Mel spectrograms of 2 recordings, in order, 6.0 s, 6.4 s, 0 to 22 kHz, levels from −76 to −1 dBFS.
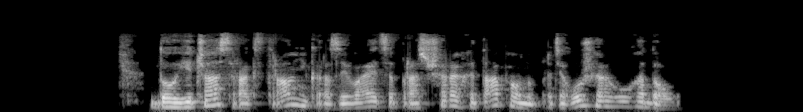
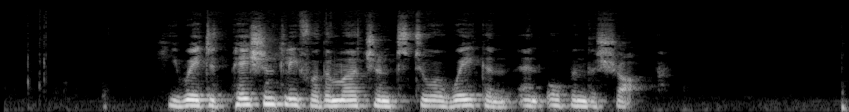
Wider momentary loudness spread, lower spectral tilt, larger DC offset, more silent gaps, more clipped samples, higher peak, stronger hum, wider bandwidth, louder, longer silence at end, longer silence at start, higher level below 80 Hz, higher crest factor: about the same, 8 LU vs 10 LU; second, -4 dB/octave vs -6 dB/octave; neither; neither; neither; about the same, -2 dBFS vs -2 dBFS; neither; second, 7.8 kHz vs 14.5 kHz; about the same, -19 LUFS vs -18 LUFS; first, 0.95 s vs 0 s; second, 0.9 s vs 1.25 s; second, -60 dBFS vs -52 dBFS; about the same, 20 dB vs 18 dB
